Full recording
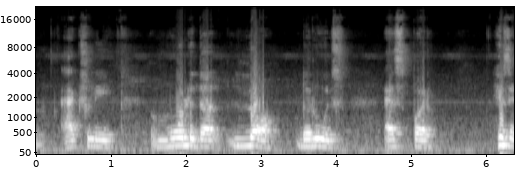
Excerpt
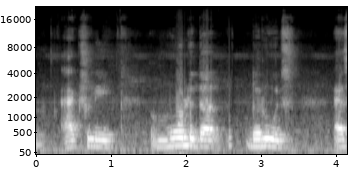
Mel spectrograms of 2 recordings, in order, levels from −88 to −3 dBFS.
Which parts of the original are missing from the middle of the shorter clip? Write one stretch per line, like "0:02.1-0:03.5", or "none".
0:02.6-0:03.3

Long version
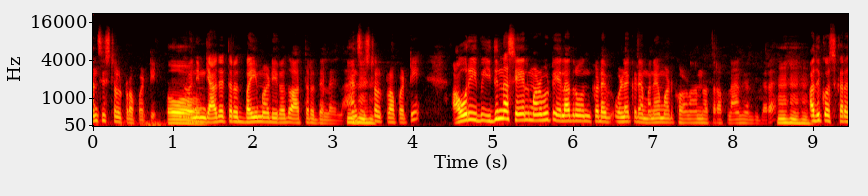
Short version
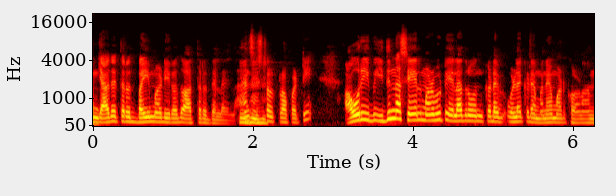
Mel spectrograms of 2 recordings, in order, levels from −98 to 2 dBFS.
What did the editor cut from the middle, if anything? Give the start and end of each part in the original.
none

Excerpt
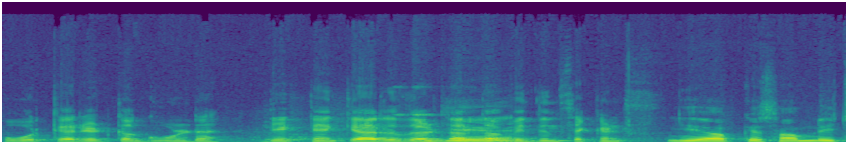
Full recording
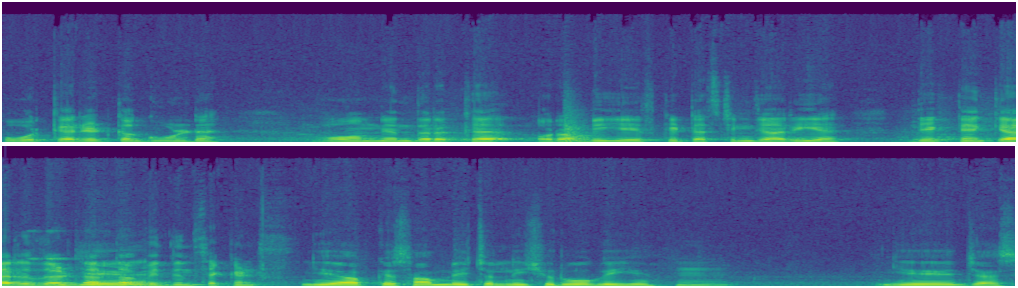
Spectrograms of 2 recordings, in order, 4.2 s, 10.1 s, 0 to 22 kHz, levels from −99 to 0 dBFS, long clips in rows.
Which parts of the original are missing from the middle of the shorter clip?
0:01.2-0:04.4

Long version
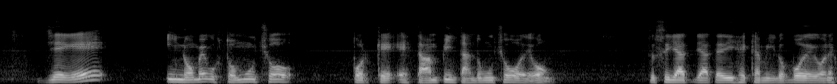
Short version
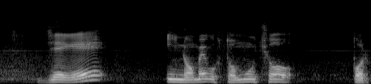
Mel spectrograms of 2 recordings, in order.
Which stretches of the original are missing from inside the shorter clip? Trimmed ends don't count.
none

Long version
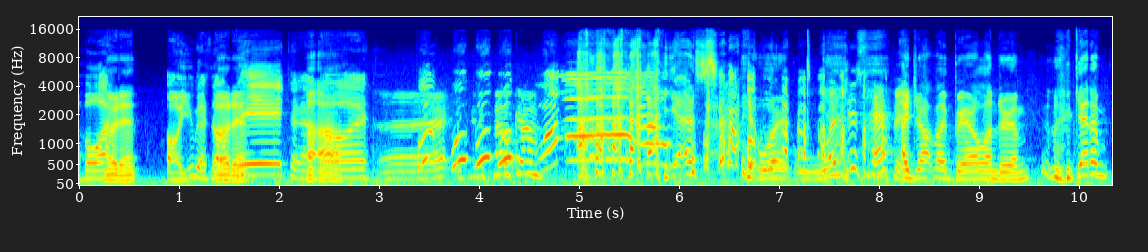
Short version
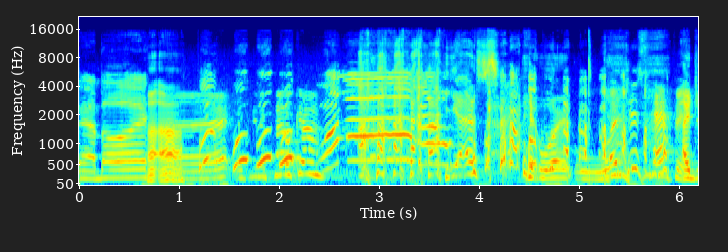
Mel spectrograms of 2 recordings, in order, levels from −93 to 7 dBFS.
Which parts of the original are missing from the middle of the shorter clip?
none

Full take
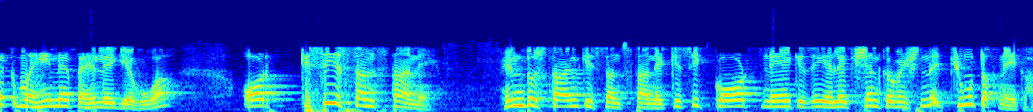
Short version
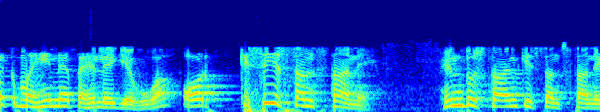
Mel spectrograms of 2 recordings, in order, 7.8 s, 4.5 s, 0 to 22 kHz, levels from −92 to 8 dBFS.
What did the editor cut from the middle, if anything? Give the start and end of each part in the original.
0:01.3-0:01.8

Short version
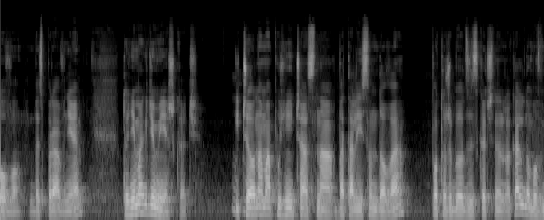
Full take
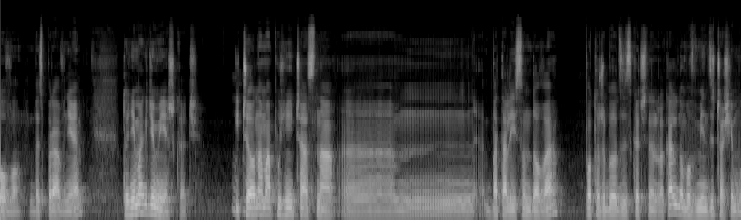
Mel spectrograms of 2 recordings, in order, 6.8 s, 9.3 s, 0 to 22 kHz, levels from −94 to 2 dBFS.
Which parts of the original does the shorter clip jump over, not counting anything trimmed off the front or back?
0:04.2-0:06.1

